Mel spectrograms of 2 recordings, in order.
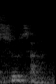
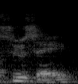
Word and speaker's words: Susa: You know, you guys are looking at that word, you're going, oh, it's Susa. I think the A is pronounced long, so it's Susa.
